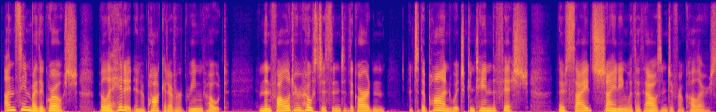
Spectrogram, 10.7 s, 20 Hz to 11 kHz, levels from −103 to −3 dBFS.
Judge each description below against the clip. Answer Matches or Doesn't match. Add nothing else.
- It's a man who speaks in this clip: Doesn't match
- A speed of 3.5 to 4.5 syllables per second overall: Doesn't match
